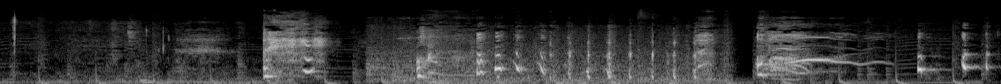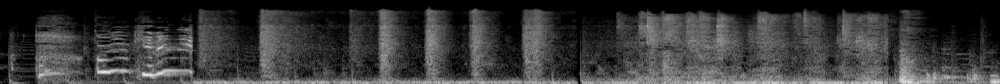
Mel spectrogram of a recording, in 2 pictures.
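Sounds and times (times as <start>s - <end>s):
music: 0.0s - 20.0s
person laughing: 2.6s - 3.4s, 4.2s - 10.8s.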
